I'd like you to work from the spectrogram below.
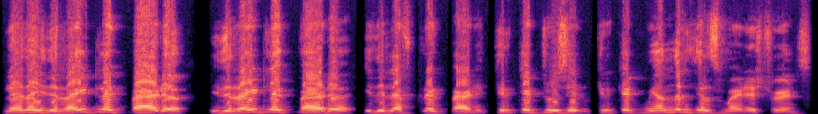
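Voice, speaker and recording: High-voiced Telugu-accented teacher. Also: male voice, racing, a little mellow, dry recording. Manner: repeats each syllable, asks and answers himself. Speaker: Hindi teacher. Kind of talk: classroom lesson.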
